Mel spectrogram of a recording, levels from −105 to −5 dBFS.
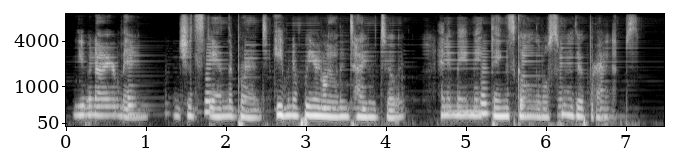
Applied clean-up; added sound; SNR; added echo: neural mask model DeepFilterNet 3.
